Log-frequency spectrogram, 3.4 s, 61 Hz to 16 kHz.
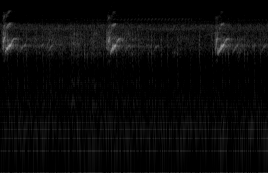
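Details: Wild plum-headed parakeet giving sharp, high-pitched calls, used for communication within a flock. Three short, bright squeaky notes about 1.3 seconds apart over a steady high hiss of background noise.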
